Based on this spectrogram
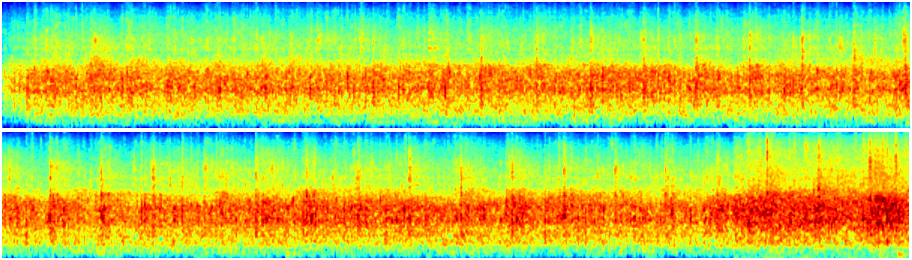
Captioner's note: applause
